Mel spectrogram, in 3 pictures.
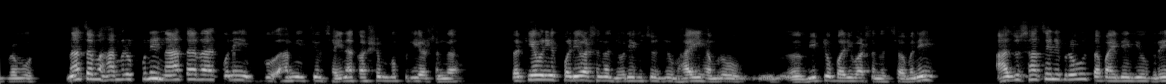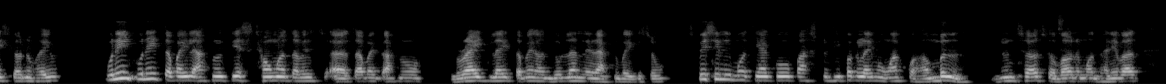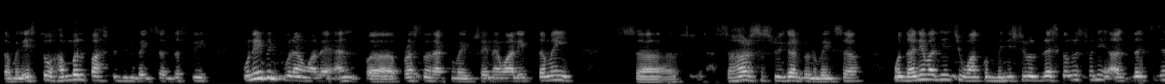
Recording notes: Zoom Meeting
